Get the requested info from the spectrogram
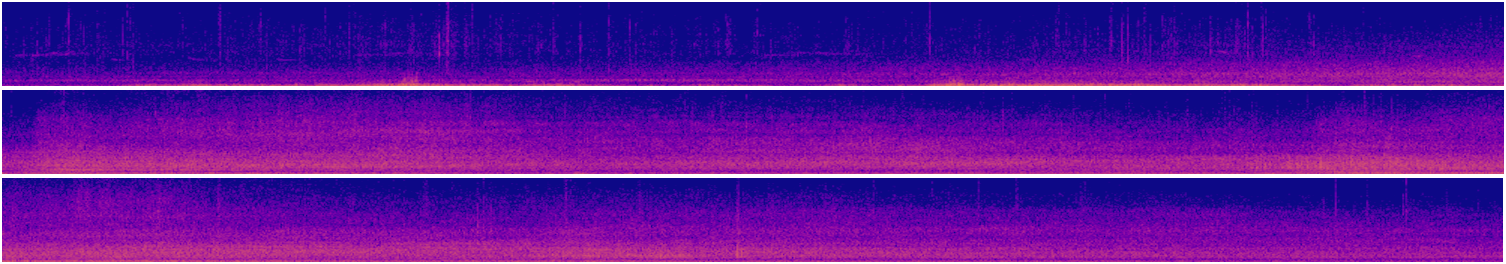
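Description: Two loud low rumbles in the first nine seconds, then a distant engine droning steadily from about ten seconds in, its low hum dropping in pitch a little past the middle and slowly fading toward the end.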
